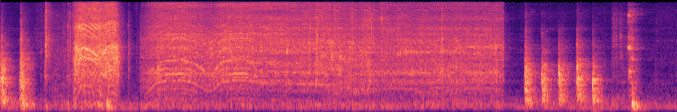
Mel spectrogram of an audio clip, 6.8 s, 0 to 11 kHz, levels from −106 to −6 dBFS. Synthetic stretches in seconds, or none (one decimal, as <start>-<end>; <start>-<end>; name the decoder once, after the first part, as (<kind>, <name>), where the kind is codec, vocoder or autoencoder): 0.0-0.4 (codec, SNAC); 2.5-6.8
